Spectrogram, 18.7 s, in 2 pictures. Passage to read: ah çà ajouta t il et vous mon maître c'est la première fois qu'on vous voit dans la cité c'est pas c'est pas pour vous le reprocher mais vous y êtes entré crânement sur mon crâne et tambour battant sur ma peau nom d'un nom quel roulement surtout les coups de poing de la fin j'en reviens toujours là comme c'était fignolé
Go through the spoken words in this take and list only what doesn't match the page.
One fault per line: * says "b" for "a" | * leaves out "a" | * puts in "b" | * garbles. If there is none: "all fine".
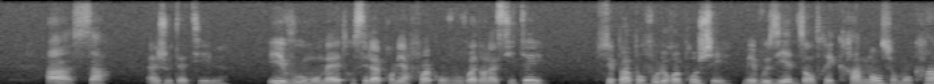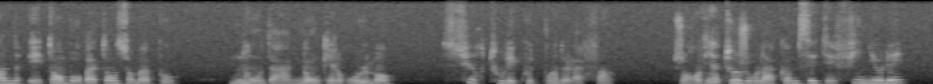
* leaves out "c'est pas"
